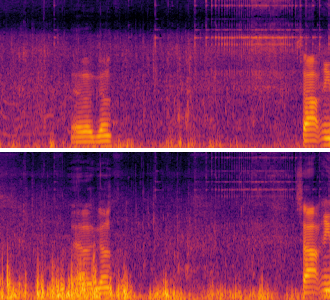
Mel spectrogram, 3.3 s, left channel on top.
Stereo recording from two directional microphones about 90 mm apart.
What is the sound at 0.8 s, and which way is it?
Speech, 55° right (ahead or behind).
